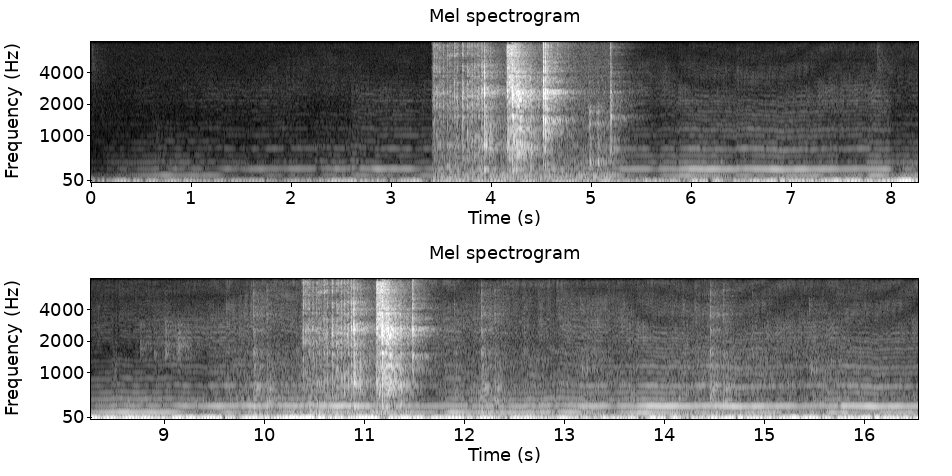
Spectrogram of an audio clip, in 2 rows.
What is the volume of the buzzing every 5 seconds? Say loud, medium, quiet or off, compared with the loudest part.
quiet, medium, loud, loud.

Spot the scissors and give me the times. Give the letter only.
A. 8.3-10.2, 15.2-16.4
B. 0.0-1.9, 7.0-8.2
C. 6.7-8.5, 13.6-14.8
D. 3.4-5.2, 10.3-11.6
D.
